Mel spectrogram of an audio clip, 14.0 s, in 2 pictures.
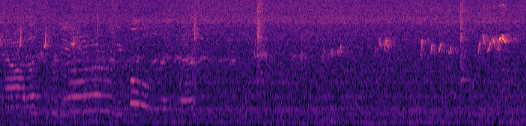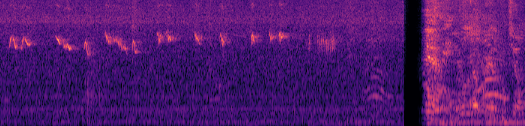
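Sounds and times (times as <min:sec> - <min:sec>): songbird chirping: 0:00.0 - 0:11.7
steady low hum: 0:00.0 - 0:14.0.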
